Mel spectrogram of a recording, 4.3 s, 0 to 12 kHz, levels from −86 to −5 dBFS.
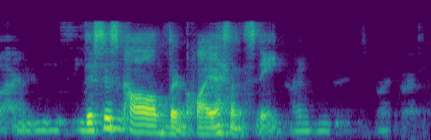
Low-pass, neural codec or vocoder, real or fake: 7.2 kHz; codec, 16 kHz, 1 kbps, FunCodec, trained on LibriTTS, 50 frames a second; fake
